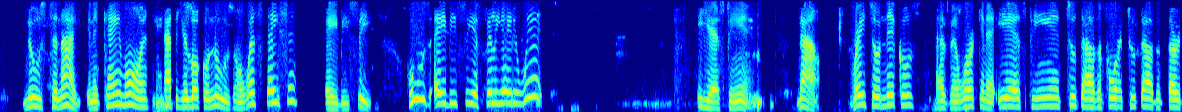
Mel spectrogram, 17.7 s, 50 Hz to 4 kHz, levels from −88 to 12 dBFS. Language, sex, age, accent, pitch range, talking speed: English, male, 50-69, American, 155-225 Hz, 95 wpm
